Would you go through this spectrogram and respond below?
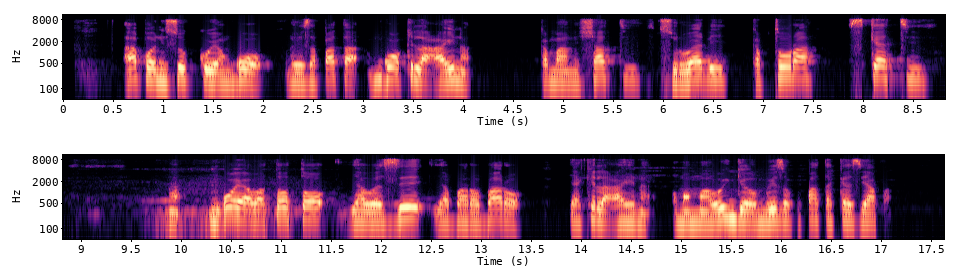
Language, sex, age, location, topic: Swahili, male, 36-49, Wajir, finance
